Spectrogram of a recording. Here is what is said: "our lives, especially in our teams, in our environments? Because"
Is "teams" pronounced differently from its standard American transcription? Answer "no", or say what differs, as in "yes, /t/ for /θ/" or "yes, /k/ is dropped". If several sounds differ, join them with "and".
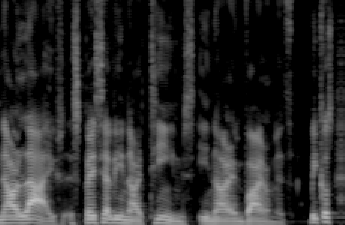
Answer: yes, /s/ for /z/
